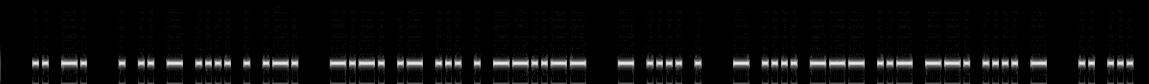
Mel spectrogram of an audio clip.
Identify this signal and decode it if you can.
Morse code, heard as a keyed tone, about 25 wpm, 1000 Hz. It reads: IN EITHER CASE, THE THOUGHT IS
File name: qotdfiles / 25wpm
